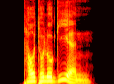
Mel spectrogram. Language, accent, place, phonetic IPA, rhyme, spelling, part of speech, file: German, Germany, Berlin, [ˌtaʊ̯toloˈɡiːən], -iːən, Tautologien, noun, De-Tautologien.ogg
- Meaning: plural of Tautologie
